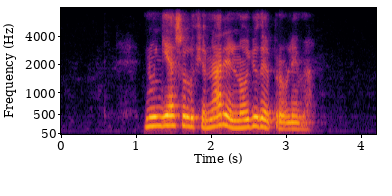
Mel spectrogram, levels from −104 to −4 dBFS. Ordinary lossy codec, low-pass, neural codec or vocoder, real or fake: Opus, 24 kbps; 7.2 kHz; none; real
